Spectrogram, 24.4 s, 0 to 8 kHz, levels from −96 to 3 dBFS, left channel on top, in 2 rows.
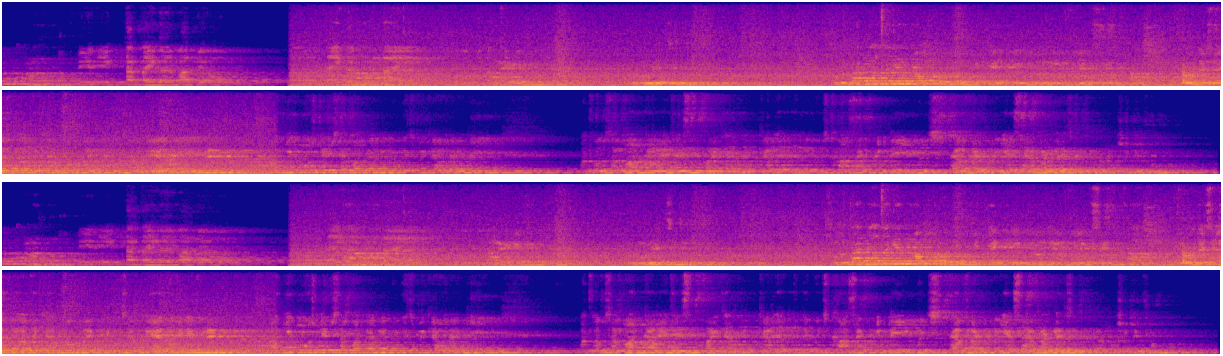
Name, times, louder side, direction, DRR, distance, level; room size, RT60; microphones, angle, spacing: voice 1, 0.6-2.3 2.9-5.8, left 1 dB, 40° left, 1 dB, 3.3 m, -40 dB
sound 1, 2.9-15.0, left 1 dB, 5° left, 0.6 m, -36 dB
voice 2, 3.4-3.9 4.9-5.7 6.2-7.1 8.2-17.1 18.0-23.8, equal, 50° right, -3 dB, 8.0 m, -30 dB
27.0 x 19.5 x 7.4 m, 2.7 s
head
